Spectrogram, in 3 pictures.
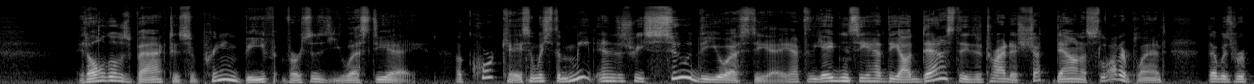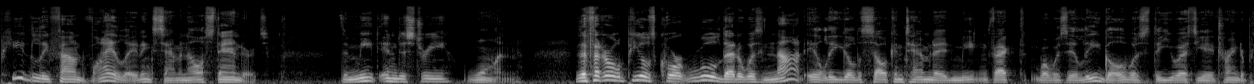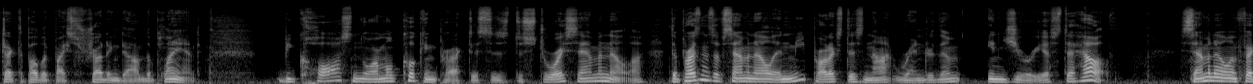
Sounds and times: Speech: 0.8s - 15.3s, 16.0s - 27.1s, 27.9s - 36.3s, 36.9s - 37.6s.

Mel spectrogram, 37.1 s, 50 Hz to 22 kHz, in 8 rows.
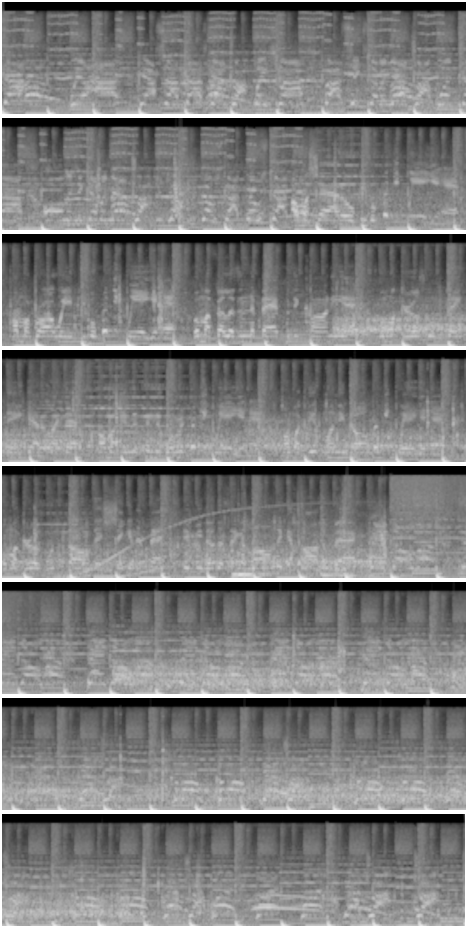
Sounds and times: Music: 0.0s - 37.1s
Skateboard: 0.0s - 37.1s.

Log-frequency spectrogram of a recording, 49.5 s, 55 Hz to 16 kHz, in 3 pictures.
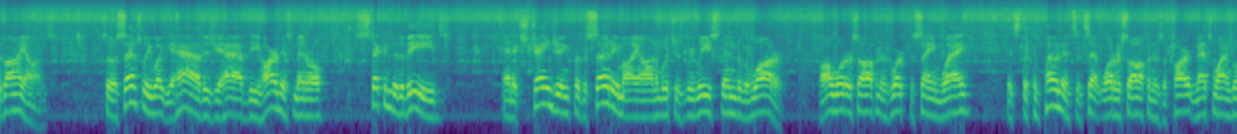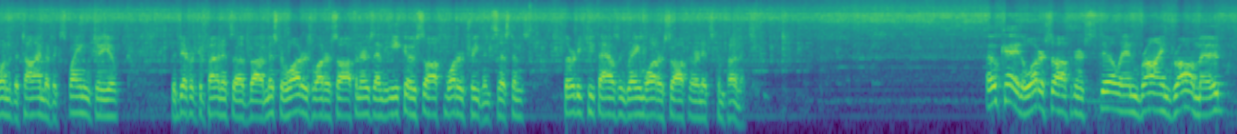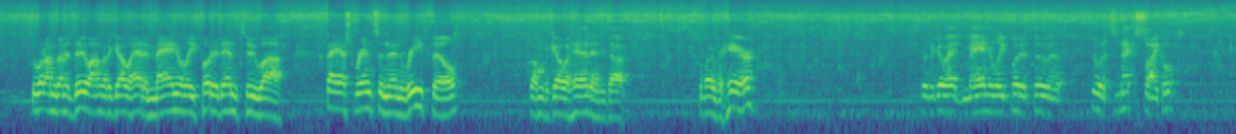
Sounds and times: Speech: 0.0s - 0.8s, 1.4s - 6.0s, 6.7s - 18.2s, 18.8s - 26.7s, 29.6s - 39.2s, 40.0s - 41.5s, 42.3s - 43.2s, 45.3s - 48.8s.

